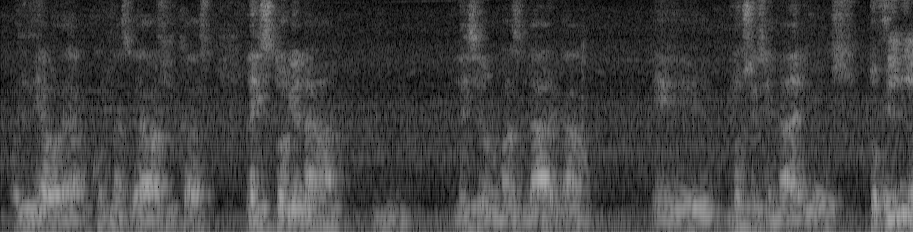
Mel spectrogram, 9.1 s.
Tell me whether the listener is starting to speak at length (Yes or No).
Yes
